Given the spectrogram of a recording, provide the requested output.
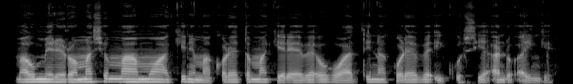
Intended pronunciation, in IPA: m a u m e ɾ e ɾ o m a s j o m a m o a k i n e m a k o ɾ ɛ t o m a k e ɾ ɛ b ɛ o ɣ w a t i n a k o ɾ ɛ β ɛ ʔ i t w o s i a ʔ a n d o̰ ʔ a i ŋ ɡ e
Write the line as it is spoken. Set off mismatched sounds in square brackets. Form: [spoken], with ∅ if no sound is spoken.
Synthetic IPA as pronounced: m a u m e ɾ e ɾ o m a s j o m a m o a k i n e m a k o ɾ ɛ t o m a k e ɾ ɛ [β] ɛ o ɣ w a t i n a k o ɾ ɛ β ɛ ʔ i [k] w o s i a ʔ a n d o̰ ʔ a i ŋ ɡ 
